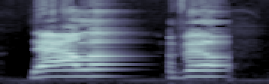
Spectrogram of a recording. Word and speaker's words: Dalla Villa: Did I say that right? Villa? – Dalla Villa. Dalla, it's okay. Villa. Everyone fucks it up, so it's okay.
